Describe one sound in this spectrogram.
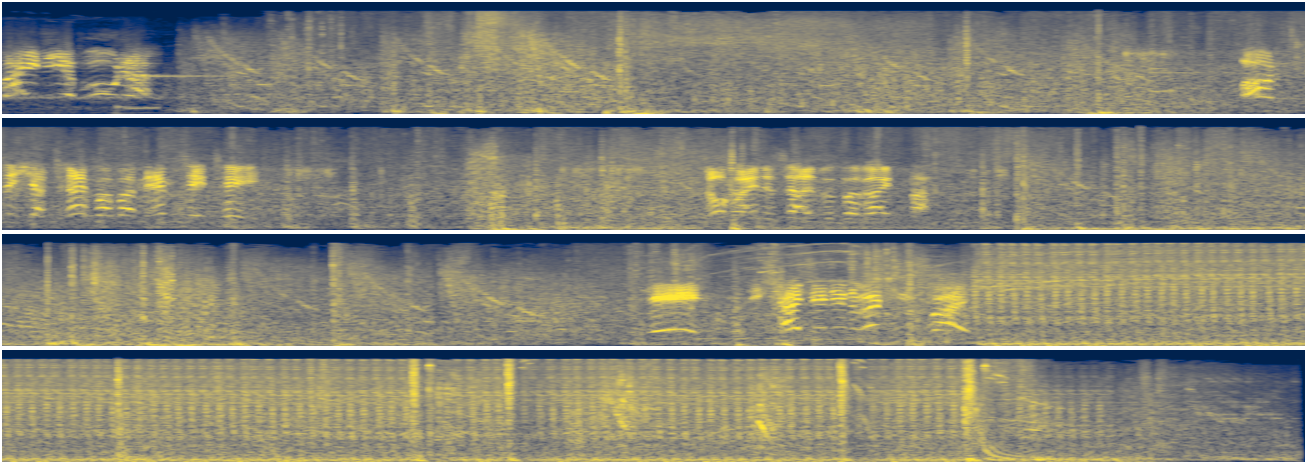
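Laser guns fire in sharp bursts.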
